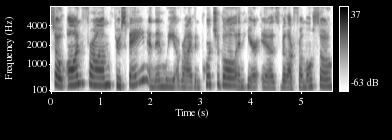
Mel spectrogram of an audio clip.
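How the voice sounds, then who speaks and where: With an American accent, a woman speaks at a moderate pace and a fairly high pitch in an ordinary speaking voice, with hardly any pauses and a quiet background. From US, Maine. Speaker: Holocaust educator, teacher. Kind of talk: slide presentation. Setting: video call. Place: home room. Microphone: video call.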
